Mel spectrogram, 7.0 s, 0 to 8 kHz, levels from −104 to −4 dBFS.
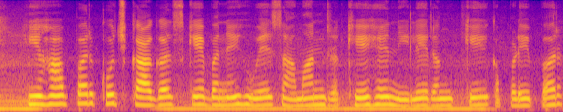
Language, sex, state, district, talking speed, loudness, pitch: Hindi, female, Maharashtra, Mumbai Suburban, 125 wpm, -16 LUFS, 175 Hz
